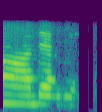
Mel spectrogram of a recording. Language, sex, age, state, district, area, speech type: Malayalam, female, 18-30, Kerala, Pathanamthitta, rural, conversation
